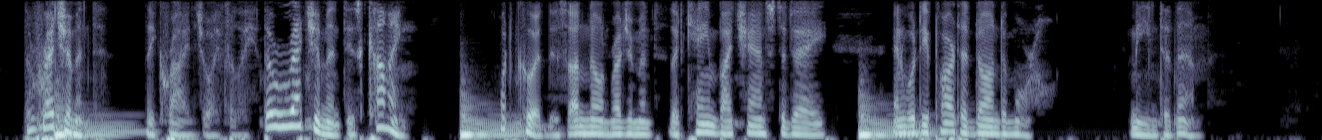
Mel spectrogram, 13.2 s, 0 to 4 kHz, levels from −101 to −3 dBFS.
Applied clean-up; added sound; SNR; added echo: classical method Wiener filter.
